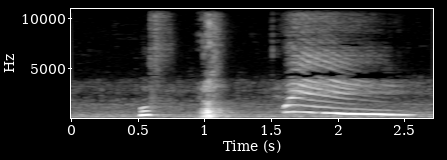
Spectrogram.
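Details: Female Welsh Corgi speaking softly on command after warming up her vocal cords: a short yelp, a brief huff, then a long tonal whine sliding slowly downward for about a second.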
